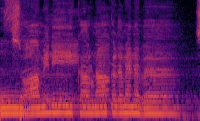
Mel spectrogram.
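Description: A priest's voice chanting a Mass prayer in Sinhala on a near-steady reciting tone, with long held syllables. It fades out shortly before the end.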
